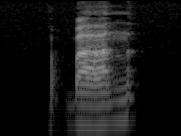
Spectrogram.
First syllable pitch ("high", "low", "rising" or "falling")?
rising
